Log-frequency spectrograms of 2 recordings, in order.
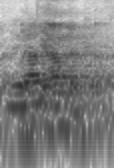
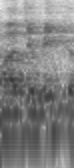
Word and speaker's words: Madhyamaka: Nagarjuna, Madhyamaka, ja, not Madhyamika, ja. America, not America. That's the example I always use to demonstrate it's not America, it's America. Two short syllables at the end.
